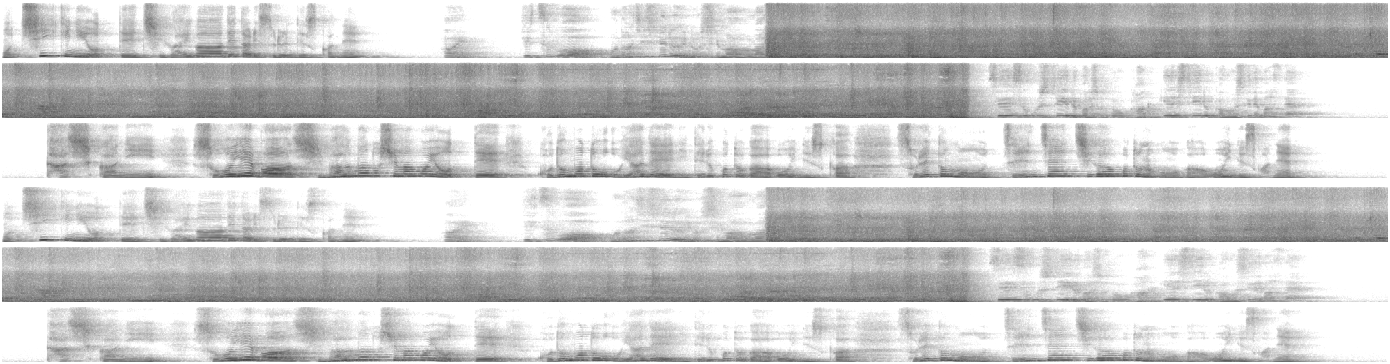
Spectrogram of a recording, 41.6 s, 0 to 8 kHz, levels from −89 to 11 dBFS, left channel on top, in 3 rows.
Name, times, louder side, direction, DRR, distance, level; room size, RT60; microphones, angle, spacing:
voice 1, 0.0-3.6 14.9-15.5 28.2-29.3 29.6-40.7, left 2 dB, 45° left, 9 dB, 0.8 m, -29 dB
voice 2, 5.2-11.9 12.2-12.8 13.2-14.0 14.8-18.6 19.2-19.9 20.3-22.6 23.7-26.8, equal, 65° left, -3 dB, 3.4 m, -38 dB
sound 1, 7.6-23.5, left 4 dB, 30° left, 0.4 m, -26 dB
17.5 x 9.8 x 2.6 m, 0.88 s
head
